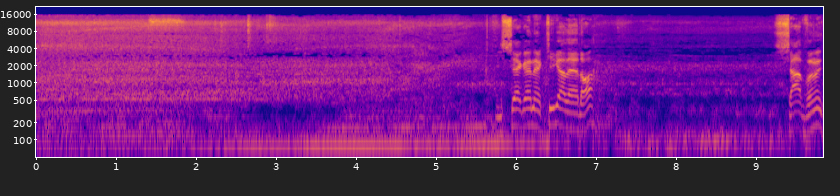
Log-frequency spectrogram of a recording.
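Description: A bus engine rumbles as the bus drives away.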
